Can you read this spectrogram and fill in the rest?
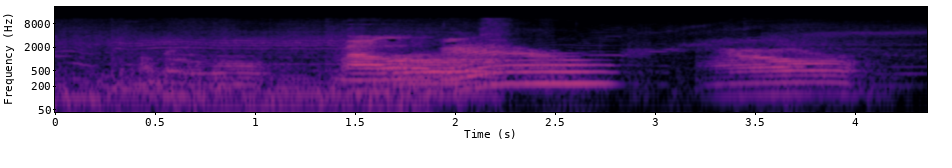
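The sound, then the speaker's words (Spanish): A cat meows twice, a long, wavering meow followed after a short pause by a shorter one, with a low background hum beforehand. “El gato dice que sí, pero no entiendo.”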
